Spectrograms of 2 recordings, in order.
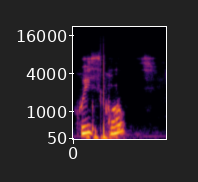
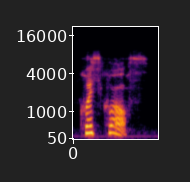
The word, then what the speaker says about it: quisquous: Let's go to these words that I know I cannot pronounce. All right, quis costs. Ah, quis costs.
